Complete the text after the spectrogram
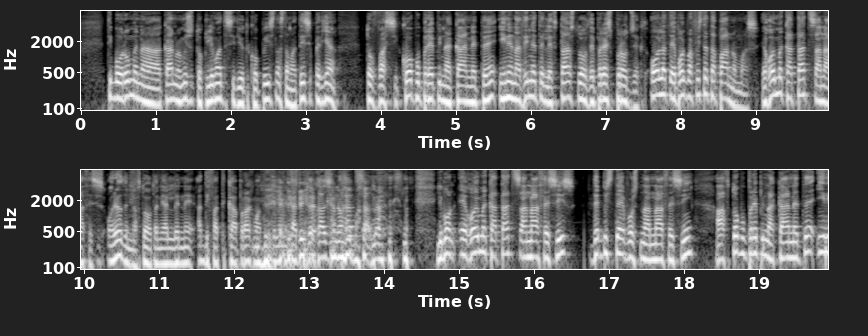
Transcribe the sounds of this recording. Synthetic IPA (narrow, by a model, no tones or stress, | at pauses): t̪ibo̞ɾume̞nɐkɐnume̞misot̪o̞klimɐt̪i̥siðio̞t̪iko̞piːsiznɐst̪ɐmɐt̪isi̥pe̞ðʝɐ | t̪o̞vɐsiko̞pupɾe̞pinɐkɐne̞t̪e̞ine̞nɐðine̞t̪e̞le̞ft̪ɐst̪o̞ðe̞pɾespɾo̞d͡ze̞kt̪o̞lɐt̪ɐipo̞lipɐfist̪et̪ɐpɐno̞mɐ̰se̞ɣo̞ime̞kɐt̪ɐt̪i̥sɐnɐθe̞si̥so̞ɾe̞o̞ðeninɐft̪o̞ot̪ɐniɐlilene̞ɐnd̪ifɐt̪i̥kɐpɾɐɣmɐt̪ɐelenekɐt̪iuðexɐzino | lipo̞ne̞ɣo̞ime̞kɐt̪ɐt̪i̥sɐnɐθe̞sis | ðe̞bist̪e̞vo̞st̪inɐnɐθe̞si | ɐft̪o̞pupɾe̞pinɐkɐne̞t̪e̞ʔi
